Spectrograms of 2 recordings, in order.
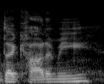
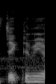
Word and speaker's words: dichotomy: That'll probably definitely be like the goofiest, like the dichotomy. However, is that the same word as dictomy, or I've just been saying it wrong?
